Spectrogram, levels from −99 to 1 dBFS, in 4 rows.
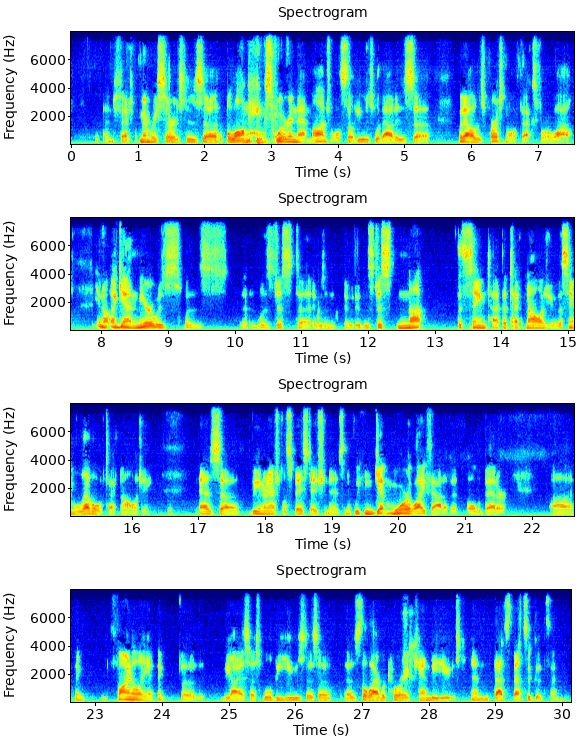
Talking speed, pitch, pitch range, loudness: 195 wpm, 90 Hz, 85-105 Hz, -22 LUFS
